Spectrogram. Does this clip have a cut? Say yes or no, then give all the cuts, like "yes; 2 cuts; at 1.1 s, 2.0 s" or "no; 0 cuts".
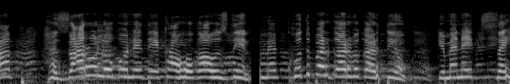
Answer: yes; 1 cut; at 2.6 s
